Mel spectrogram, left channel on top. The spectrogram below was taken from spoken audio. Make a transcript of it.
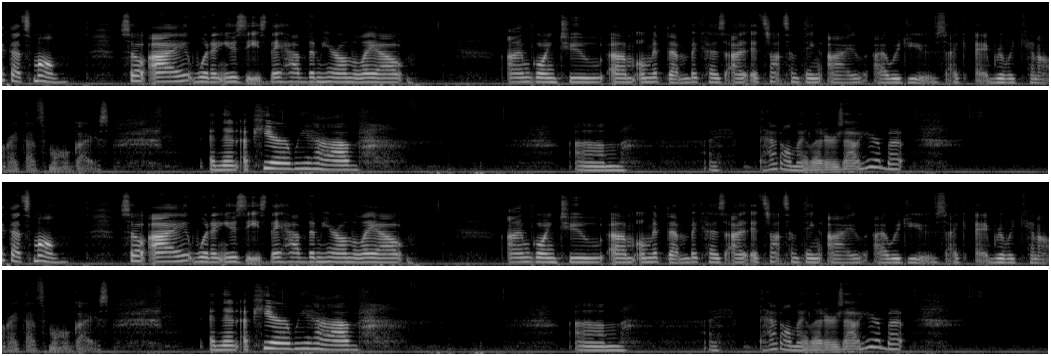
that small, so I wouldn't use these. They have them here on the layout. I'm going to omit them because it's not something I would use. I really cannot write that small, guys. And then up here we have, I had all my letters out here, but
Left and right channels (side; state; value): both; identical; correlation 1.00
